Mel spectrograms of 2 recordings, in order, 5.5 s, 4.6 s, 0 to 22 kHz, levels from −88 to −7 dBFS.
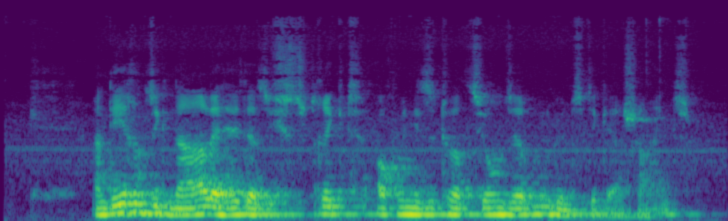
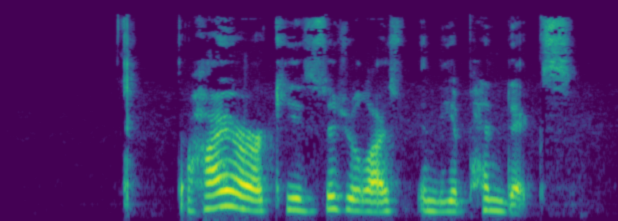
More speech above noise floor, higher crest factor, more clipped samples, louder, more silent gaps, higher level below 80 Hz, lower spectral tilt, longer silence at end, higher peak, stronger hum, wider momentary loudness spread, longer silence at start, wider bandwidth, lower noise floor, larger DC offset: second, 32 dB vs 62 dB; about the same, 16 dB vs 18 dB; neither; second, -22 LUFS vs -19 LUFS; neither; first, -54 dBFS vs -74 dBFS; first, -9 dB/octave vs -4 dB/octave; second, 0.2 s vs 0.4 s; second, -6 dBFS vs -2 dBFS; neither; second, 14 LU vs 20 LU; second, 0.7 s vs 0.9 s; second, 7 kHz vs 16.5 kHz; second, -53 dBFS vs -80 dBFS; neither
